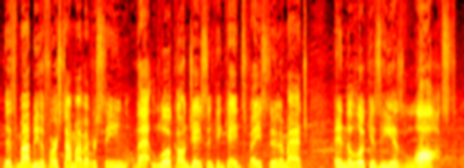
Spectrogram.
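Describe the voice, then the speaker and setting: A man's voice: high-pitched, normal speed, sharp tone. A man working as a wrestling color commentator, reacting to the match in an emphatic, dramatic way. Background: crowd at a wrestling event.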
